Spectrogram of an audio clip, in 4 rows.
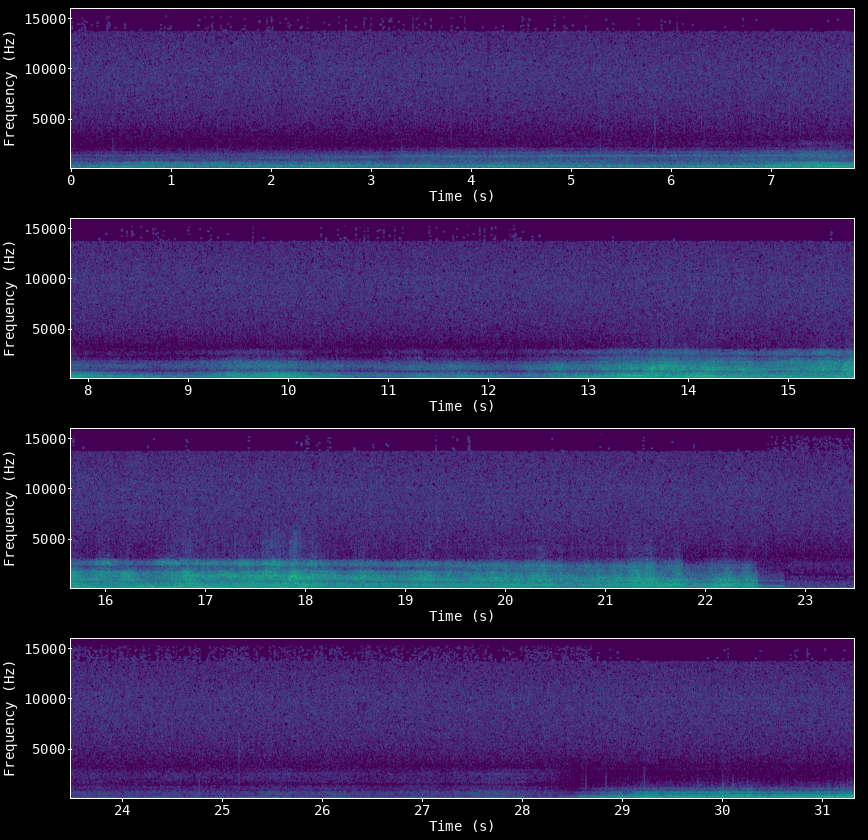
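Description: Jet engines of a Tupolev Tu-144 supersonic airliner at takeoff power: loud, steady engine noise with a faint rising whine in the first few seconds, swelling and ebbing as the aircraft climbs away. It cuts off abruptly about 22 seconds in to a much quieter hum, and the loud engine noise comes back near the end.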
